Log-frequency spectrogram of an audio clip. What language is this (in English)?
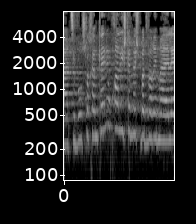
Hebrew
